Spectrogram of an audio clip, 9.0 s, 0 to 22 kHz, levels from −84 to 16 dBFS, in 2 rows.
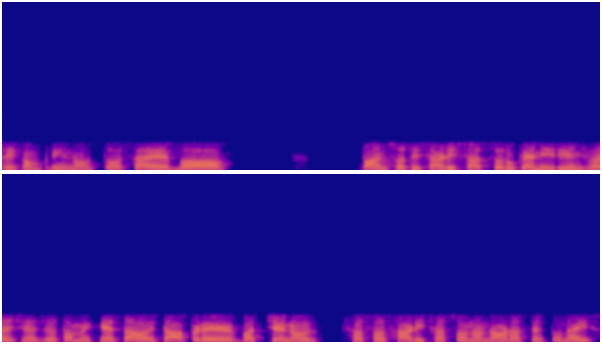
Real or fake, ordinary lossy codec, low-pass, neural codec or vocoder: real; none; 3.6 kHz; none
